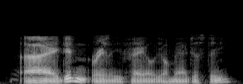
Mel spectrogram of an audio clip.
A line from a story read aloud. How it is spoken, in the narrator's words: Martell replied calmly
